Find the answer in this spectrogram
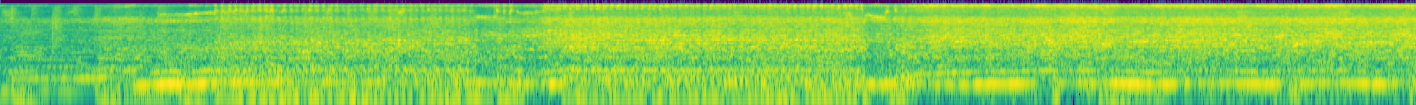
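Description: Race car engine heard from inside the cabin, running hard at high revs under acceleration. Its steady tone breaks off and picks up again twice, around three and a half and six seconds in.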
